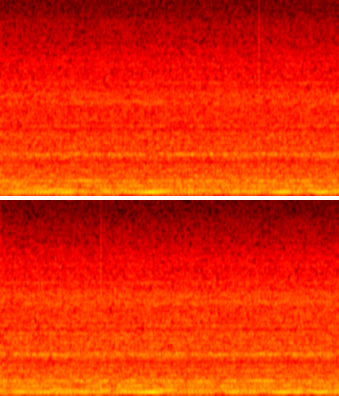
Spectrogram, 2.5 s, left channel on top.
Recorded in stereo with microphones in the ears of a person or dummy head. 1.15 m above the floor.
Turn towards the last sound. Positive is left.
No sound to turn to.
